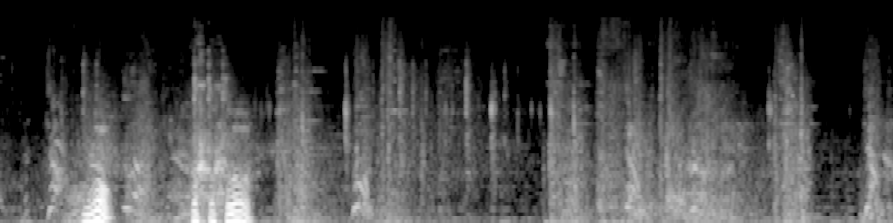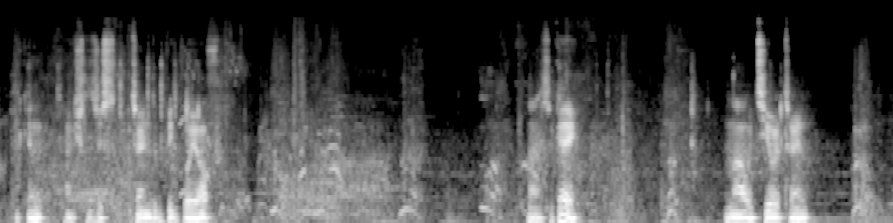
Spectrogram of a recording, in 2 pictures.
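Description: Heavy weapon blows strike with loud thuds and clangs.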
